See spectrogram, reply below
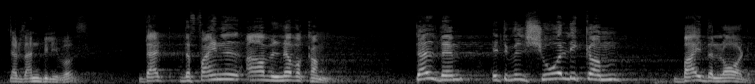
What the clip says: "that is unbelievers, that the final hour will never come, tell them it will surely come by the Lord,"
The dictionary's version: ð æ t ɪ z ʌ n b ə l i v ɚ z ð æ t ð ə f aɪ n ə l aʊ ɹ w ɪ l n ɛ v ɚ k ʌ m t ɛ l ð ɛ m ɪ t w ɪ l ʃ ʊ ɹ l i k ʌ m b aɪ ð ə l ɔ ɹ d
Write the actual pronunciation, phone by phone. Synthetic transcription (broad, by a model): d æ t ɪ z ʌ n b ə l i v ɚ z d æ t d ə f aɪ n ə l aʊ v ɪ l n ɛ v ɚ k ʌ m t ɛ l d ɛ m ɪ t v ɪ l ʃ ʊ ɹ l i k ʌ m b aɪ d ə l ɔ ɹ d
